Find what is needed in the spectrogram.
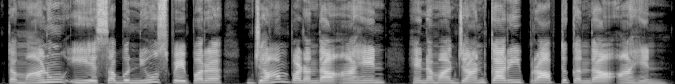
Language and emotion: Sindhi, neutral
